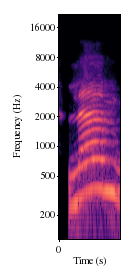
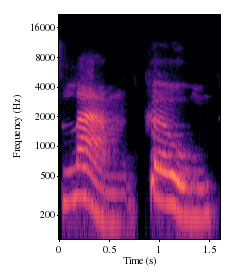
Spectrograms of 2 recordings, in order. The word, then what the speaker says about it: lamb: is the right pronunciation lamb the ba is not realized it's lamb womb tomb the bur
